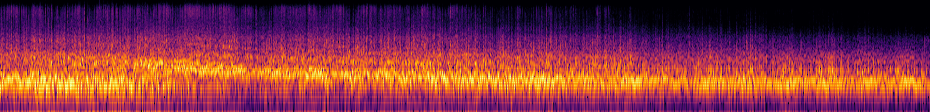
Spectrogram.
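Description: A rocket engine roars loudly and slowly fades as it climbs away.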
